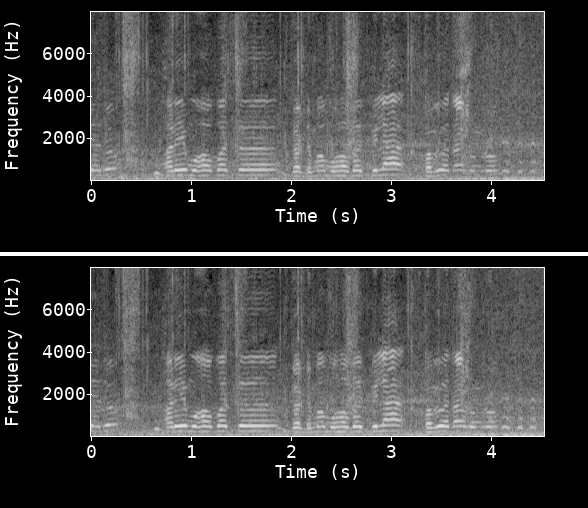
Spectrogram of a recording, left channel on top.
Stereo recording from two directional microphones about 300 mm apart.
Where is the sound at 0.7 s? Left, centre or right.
Centre.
